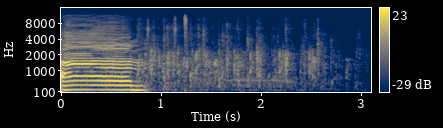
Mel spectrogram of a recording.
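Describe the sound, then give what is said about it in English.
A short, steady buzzing tone cuts off, and an audience breaks into applause, a dense patter of many hands clapping that continues at moderate loudness and slowly thins. “And especially because, yes, you can clap. That's right. Clap your hearts out.”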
